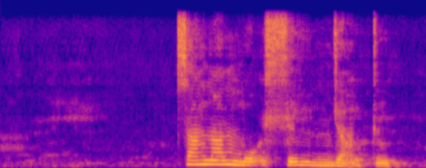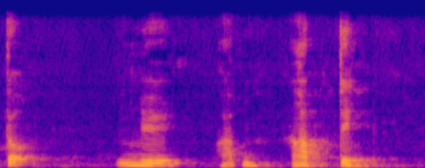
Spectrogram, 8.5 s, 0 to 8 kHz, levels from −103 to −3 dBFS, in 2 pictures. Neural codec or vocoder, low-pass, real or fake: codec, 16 kHz, 4 kbps, FunCodec, trained on Chinese and English, 50 frames a second; 7.2 kHz; fake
